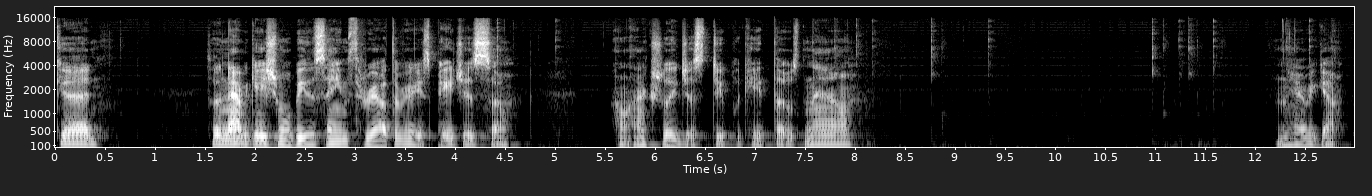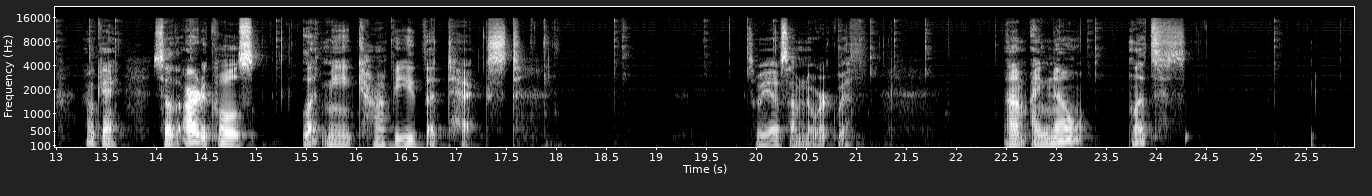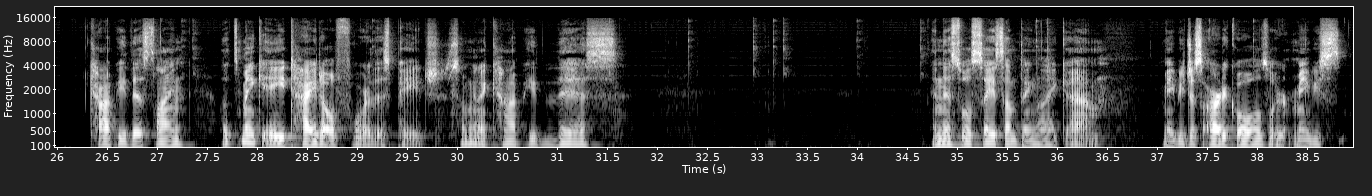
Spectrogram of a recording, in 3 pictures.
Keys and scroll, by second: 17.6 super+c, 17.9 super+v, 35.1 super+z.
